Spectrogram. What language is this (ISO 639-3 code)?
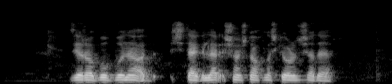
uzb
